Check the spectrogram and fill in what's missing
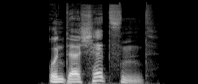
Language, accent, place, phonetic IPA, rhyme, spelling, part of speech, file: German, Germany, Berlin, [ˌʊntɐˈʃɛt͡sn̩t], -ɛt͡sn̩t, unterschätzend, verb, De-unterschätzend.ogg
- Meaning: present participle of unterschätzen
